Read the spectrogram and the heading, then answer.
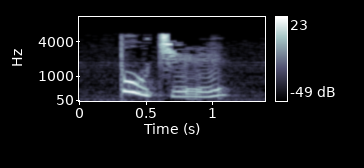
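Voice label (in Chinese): "不止", Mandarin Chinese; chinese flashcards; hsk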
